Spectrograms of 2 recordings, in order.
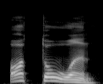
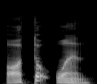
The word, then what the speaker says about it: Oto One: Este é um espaço de informação, de cuidado, que é oferecido pela clínica Otto One, pronunciando certinho, Otto One.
